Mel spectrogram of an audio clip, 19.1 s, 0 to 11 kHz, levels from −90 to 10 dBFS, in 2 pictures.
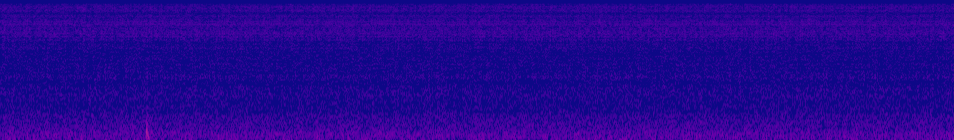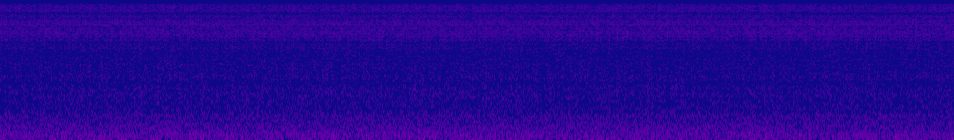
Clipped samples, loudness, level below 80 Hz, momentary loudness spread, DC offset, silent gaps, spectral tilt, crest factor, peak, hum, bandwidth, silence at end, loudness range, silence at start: under 0.1%; -62 LUFS; -76 dBFS; 0 LU; under 0.1%; none; -2 dB/octave; 20 dB; -44 dBFS; none; 11 kHz; 0 s; 0 LU; 0 s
